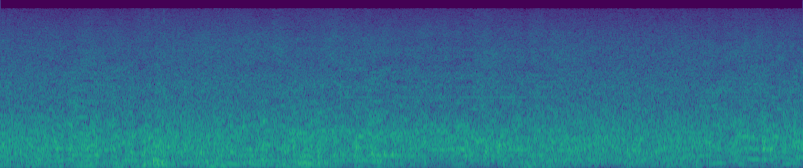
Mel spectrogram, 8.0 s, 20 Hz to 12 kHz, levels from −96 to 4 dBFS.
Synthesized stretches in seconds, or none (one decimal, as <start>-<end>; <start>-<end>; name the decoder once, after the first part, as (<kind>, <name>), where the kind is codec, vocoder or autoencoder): 0.5-1.6 (codec, SNAC); 2.3-5.6; 7.0-8.0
